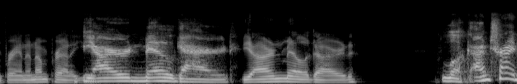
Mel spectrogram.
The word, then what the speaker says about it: Bjarne Melgaard: Some good pronunciation, Brandon. I'm proud of you. Bjarne Melgaard.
